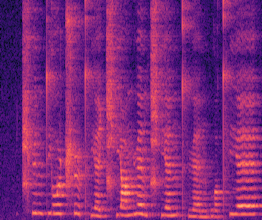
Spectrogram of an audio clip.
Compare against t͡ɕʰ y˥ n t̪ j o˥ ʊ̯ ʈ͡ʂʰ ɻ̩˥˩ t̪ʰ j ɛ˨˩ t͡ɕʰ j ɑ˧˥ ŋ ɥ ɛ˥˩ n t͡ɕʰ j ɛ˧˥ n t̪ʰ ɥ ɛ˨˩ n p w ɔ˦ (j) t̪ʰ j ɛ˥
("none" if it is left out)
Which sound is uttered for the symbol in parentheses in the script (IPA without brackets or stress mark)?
none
